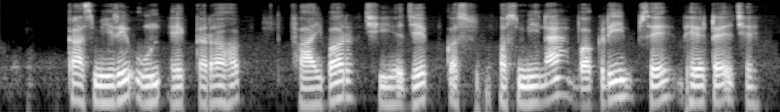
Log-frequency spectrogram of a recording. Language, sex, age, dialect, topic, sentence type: Maithili, male, 18-24, Eastern / Thethi, agriculture, statement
